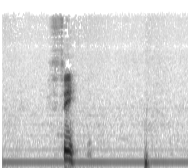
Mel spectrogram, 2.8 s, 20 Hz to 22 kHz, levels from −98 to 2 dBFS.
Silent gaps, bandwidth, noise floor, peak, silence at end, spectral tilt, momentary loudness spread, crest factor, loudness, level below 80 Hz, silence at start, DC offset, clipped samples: none; 16 kHz; -49 dBFS; -2 dBFS; 0.6 s; -6 dB/octave; 19 LU; 24 dB; -21 LUFS; -60 dBFS; 0.95 s; under 0.1%; under 0.1%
